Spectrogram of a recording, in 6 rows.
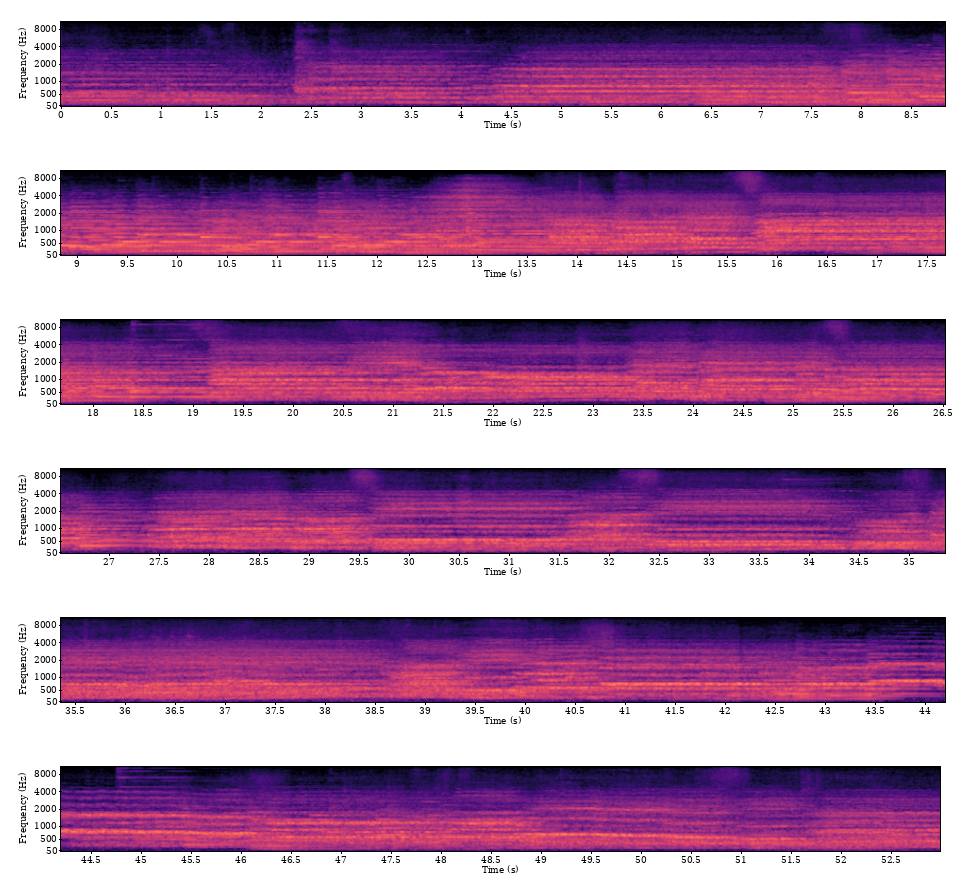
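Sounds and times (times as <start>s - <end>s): mixed choir singing: 0.0s - 52.9s.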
